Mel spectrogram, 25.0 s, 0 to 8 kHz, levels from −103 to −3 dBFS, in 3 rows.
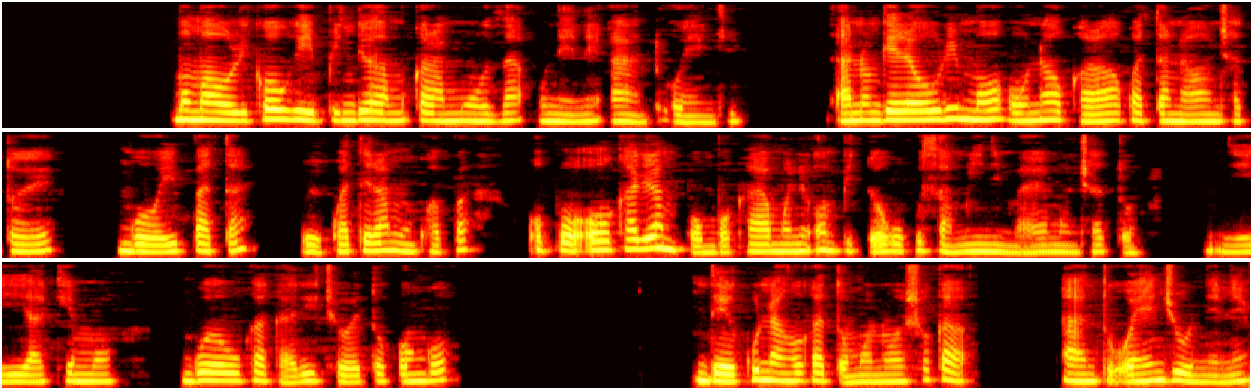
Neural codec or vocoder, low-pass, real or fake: none; 7.2 kHz; real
